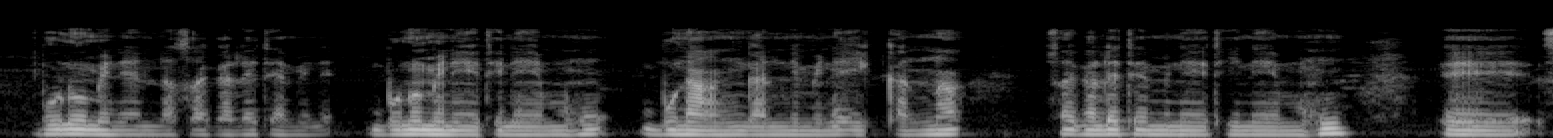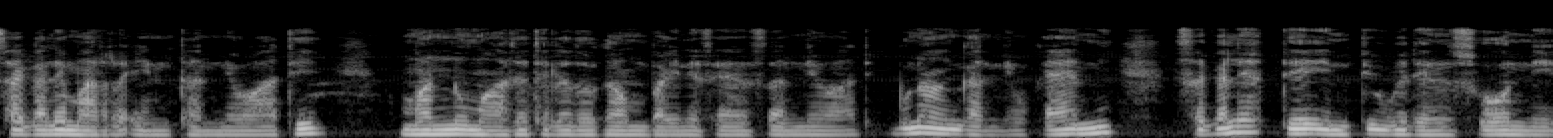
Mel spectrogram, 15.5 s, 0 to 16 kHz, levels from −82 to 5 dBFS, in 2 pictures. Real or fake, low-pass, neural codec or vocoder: real; 7.2 kHz; none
